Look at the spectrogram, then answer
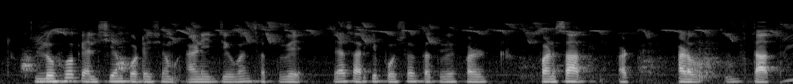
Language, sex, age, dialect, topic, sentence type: Marathi, male, 25-30, Varhadi, agriculture, statement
